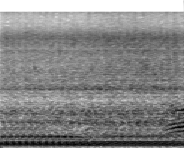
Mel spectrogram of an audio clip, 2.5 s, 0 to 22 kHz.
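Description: A 1969 Ford F250 engine idles loudly and roughly after a cold start in freezing weather, a steady, close, throbbing rumble that stays even throughout.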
